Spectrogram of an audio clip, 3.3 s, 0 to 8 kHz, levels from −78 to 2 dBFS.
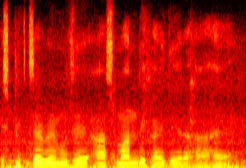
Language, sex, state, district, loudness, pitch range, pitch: Hindi, male, Arunachal Pradesh, Lower Dibang Valley, -16 LUFS, 125-140 Hz, 135 Hz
